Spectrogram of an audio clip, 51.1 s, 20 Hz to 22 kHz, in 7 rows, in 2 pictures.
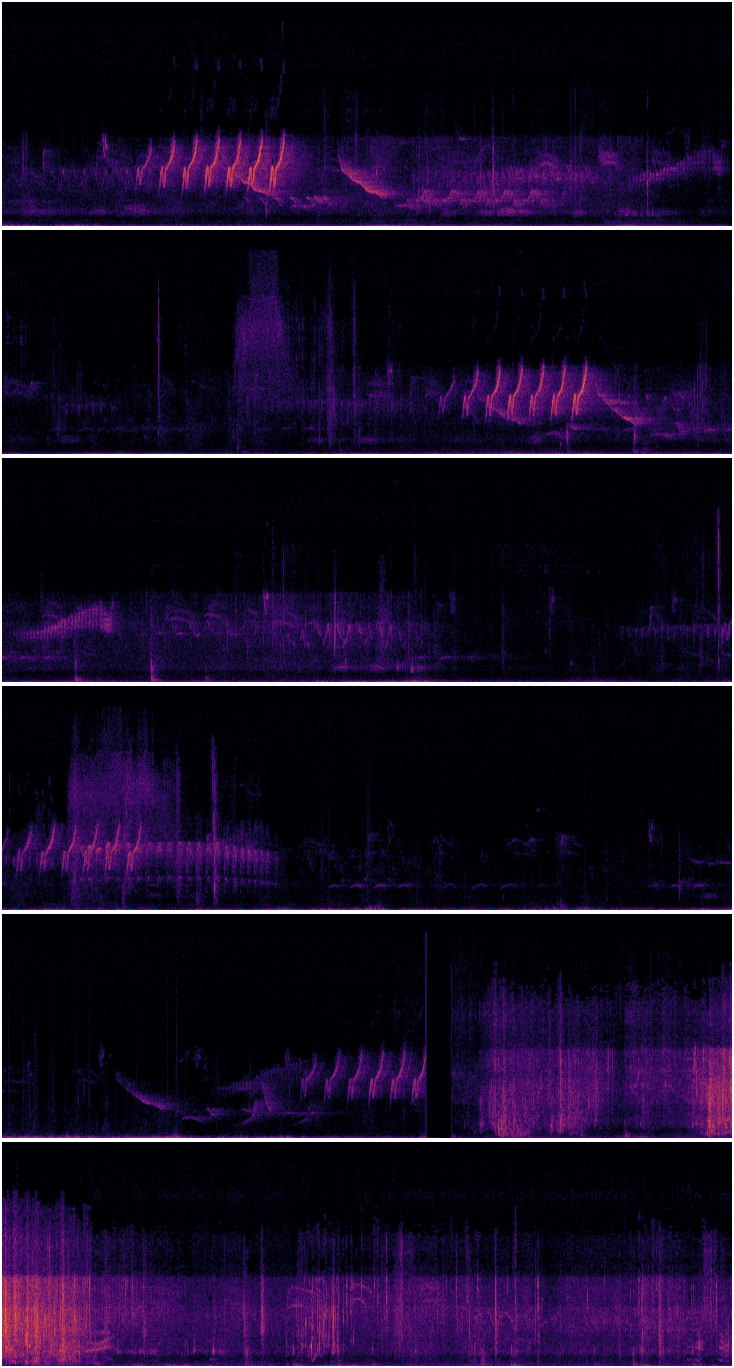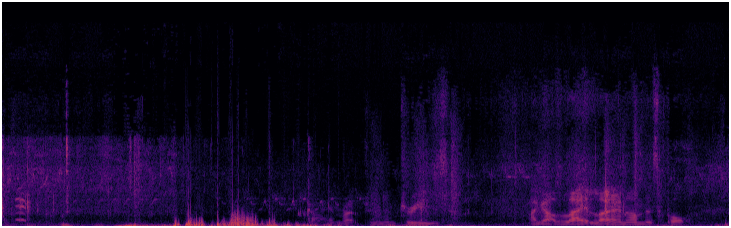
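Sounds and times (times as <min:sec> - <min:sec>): birds calling: 0:00.0 - 0:25.4, 0:31.3 - 0:51.0
songbird singing: 0:00.0 - 0:29.4, 0:30.0 - 0:51.0
water splashing against a kayak: 0:33.7 - 0:45.4
steady low rumble: 0:37.2 - 0:51.0.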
